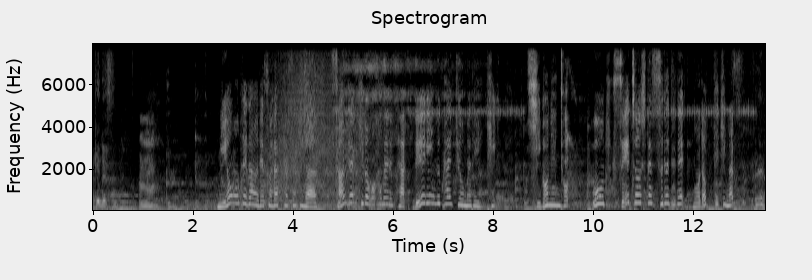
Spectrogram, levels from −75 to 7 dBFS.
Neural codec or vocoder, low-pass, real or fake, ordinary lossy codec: codec, 16 kHz, 2 kbps, FreqCodec, larger model; none; fake; none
